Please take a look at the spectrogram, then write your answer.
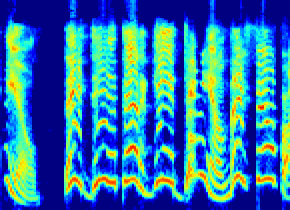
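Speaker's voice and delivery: high mock exasperation; exasperated God. God fed up with people, high-pitched mock exasperation. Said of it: "He be like".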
